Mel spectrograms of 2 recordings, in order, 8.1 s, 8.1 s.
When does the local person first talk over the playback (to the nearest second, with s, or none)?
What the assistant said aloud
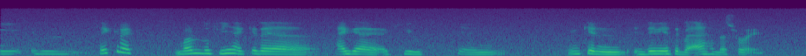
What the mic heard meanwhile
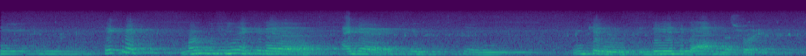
none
